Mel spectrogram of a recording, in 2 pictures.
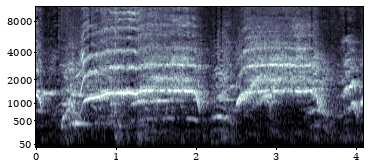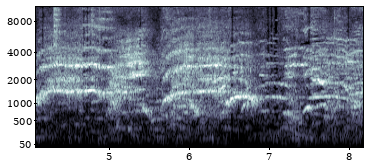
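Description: A crowd shouting and screaming during a shoving scuffle, with a run of high, strained yells, each held about a second, one after another every second or so.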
